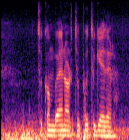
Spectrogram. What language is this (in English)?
Javanese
